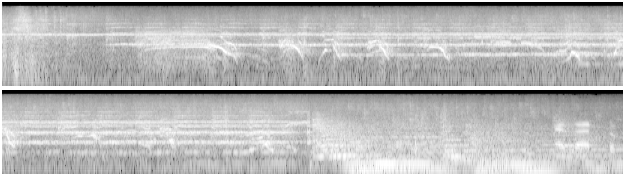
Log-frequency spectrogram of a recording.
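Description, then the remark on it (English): Shrieking horror-film strings stab out in repeated sliding screeches over a steady rush of running shower water, in a movie scene where a shadowy figure enters, pulls open the shower curtain and stabs a woman, then cut off abruptly, leaving lower, murkier tones beneath the water. “We hear Bernard Herrmann's amazing strings.”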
